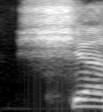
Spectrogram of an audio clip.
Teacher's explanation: the non-anterior sha sound that's made with a constriction extending backwards from the alveolar ridge into you know some part of the palatal region and the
